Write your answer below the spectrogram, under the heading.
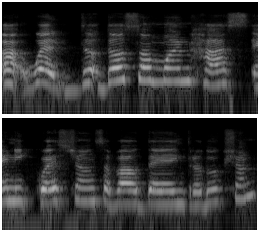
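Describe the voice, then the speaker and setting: With a non-native accent, a woman speaks at a fairly slow pace and a high pitch, using ordinary pitch variation. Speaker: workshop teacher, scientist. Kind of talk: online lecture tutorial. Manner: halting, many fillers and restarts.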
